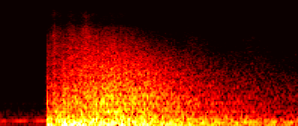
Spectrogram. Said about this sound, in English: It's the middle of the night in Gaza City, but Israeli troops do not rest. A surveillance drone roams the sky as tanks fire at homes and buildings here.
